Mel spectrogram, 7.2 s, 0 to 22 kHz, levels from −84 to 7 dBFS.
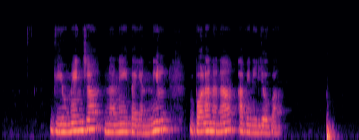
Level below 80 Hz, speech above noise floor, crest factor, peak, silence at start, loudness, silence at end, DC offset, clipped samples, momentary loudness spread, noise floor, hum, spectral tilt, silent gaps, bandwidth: -42 dBFS; 48 dB; 16 dB; -10 dBFS; 1 s; -25 LUFS; 0.5 s; under 0.1%; under 0.1%; 13 LU; -72 dBFS; none; -7.5 dB/octave; none; 11 kHz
